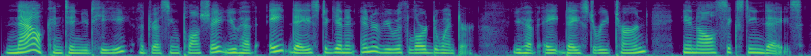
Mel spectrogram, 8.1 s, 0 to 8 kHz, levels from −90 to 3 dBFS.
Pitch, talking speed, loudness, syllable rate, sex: 185 Hz, 190 wpm, -20 LUFS, 5.3 syllables/s, female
